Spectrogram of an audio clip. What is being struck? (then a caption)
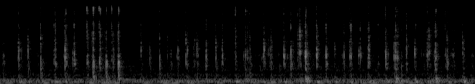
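Plastic membrane computer keyboard. Both hands type fast with their fingertips on a full-size black plastic RGB membrane keyboard with a rainbow backlight, resting on a wooden desk. Rapid, overlapping key taps make a dense stream of short, bright clicks with very little ring. A low, steady rumble runs underneath.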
